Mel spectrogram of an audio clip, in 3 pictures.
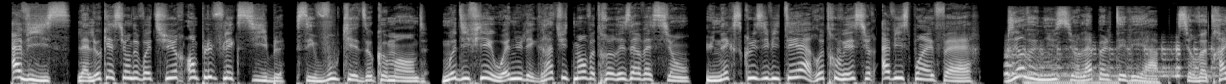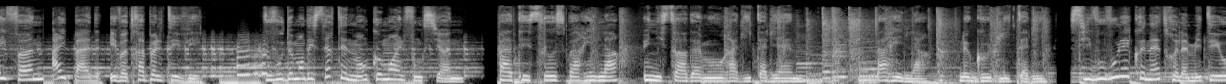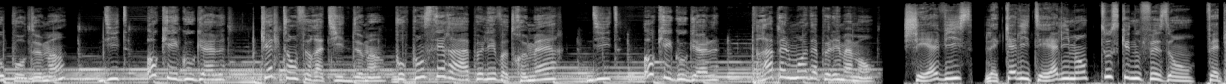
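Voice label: French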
